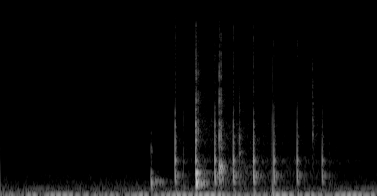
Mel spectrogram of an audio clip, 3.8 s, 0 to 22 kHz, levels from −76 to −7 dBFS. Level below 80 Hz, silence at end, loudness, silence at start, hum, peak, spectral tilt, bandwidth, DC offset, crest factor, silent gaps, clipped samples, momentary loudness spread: -54 dBFS; 0 s; -41 LUFS; 0 s; none; -16 dBFS; -6 dB/octave; 16.5 kHz; under 0.1%; 26 dB; none; under 0.1%; 27 LU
